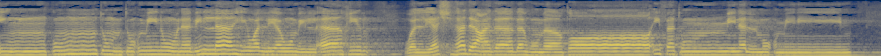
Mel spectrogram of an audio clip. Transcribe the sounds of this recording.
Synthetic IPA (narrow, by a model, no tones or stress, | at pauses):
ʔɪnkʊnt̪ʊmt̪ʊʔmɪnuːnabɪlːaːhɪwaljawmɪlʔaːxɪɾ | wʔalɪjaʃhad̪ʕaðaːbaɦʊmaːt̪ˤɑː | ʔɪfa | mɪnalmʊʔmɪniːn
